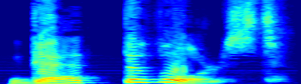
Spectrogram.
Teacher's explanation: 大家注意那个 get divorced 那个 t 中间 get 那个 t 还是失去爆破了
